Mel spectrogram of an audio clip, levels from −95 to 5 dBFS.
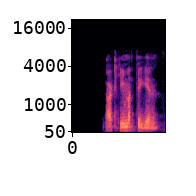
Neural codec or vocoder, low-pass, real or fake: codec, 16 kHz, 2 kbps, FreqCodec, larger model; 7.2 kHz; fake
